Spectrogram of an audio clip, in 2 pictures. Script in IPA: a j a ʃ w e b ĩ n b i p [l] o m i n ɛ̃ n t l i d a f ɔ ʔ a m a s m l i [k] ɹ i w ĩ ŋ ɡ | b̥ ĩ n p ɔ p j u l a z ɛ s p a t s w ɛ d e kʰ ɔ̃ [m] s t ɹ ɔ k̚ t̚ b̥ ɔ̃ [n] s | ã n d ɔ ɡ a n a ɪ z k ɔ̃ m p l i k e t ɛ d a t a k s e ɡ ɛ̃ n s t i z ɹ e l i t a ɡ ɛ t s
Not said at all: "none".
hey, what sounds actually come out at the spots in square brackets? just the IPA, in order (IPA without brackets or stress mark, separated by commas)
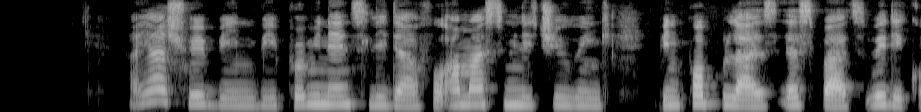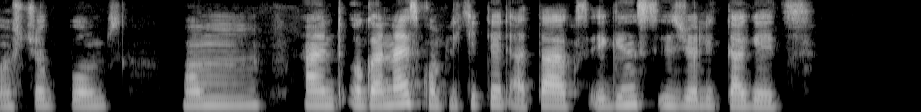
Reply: ɹ, t, n, m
